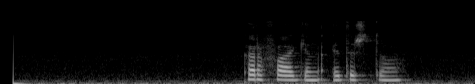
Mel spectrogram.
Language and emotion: Russian, neutral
